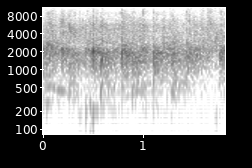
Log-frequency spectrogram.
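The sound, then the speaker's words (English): Brief, fairly quiet audience applause: a dense, steady patter of clapping with a few slightly louder surges, mixed with indistinct voices from the crowd. “And you guys need to give yourself an applause because you guys are unique.”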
